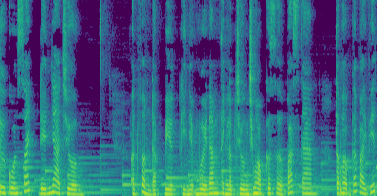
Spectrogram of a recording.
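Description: The speech moves at a fairly slow pace with ordinary pitch variation. Music can be heard in the background. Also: woman. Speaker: school academic advisor. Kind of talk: author reading her own book preface.

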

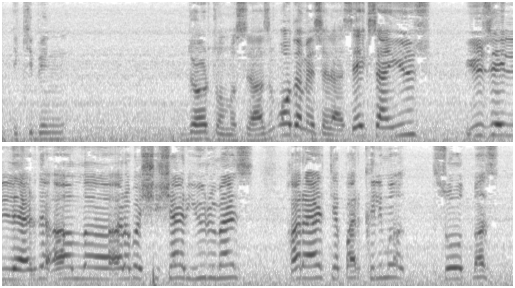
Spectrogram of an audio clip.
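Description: The sound is dry with no echo. A man speaks over noticeable background noise. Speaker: car vlogger. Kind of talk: casual vlog chat. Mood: annoyed complaining about overheating. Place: car.

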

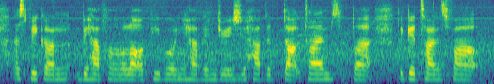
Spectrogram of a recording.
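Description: Over noticeable background noise, a woman talks at a very fast pace in a flat monotone. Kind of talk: interview answer. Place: stadium. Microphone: handheld.

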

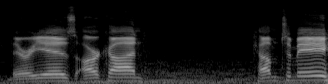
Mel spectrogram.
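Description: A man's voice sits fairly high. Background music accompanies him. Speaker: gaming video commentator. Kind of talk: let's play gameplay commentary. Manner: energetic, excited.

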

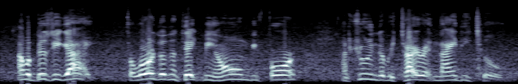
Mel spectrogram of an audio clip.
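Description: Over noticeable background noise, a man with an American accent and a high pitch talks at a very fast pace. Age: 70s. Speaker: street preacher and part-time salesman. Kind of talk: casual interview answer.

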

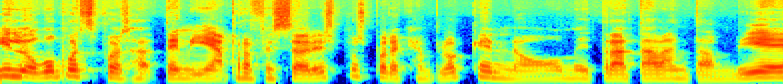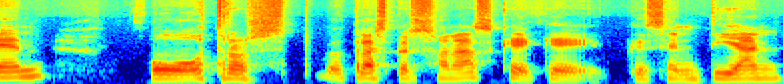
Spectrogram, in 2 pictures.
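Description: A woman with a Spanish accent speaks fairly slowly, her tone dark and mellow with ordinary pitch variation. The sound is dry with no echo against a quiet background. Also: fairly low pitch for a woman. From Spain (Valencia); Spain. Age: 40s. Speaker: entrepreneur and international speaker; speaker. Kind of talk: interview. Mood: reflective, recalling hard childhood. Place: home room. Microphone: headset.

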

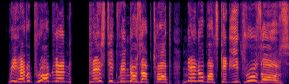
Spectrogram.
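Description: The voice is a cartoonish character voice pitched extremely high. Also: fairly slow pace. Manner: formal, dry, proper.

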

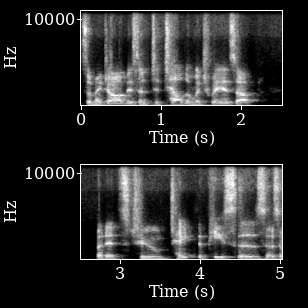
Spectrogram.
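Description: Somewhat breathy, fairly slow speech from a man. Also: quiet background. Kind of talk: interview answer. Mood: calm, thoughtful. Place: home room. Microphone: video call.

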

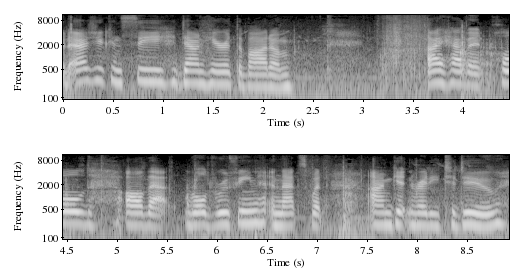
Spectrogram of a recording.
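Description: Against noticeable background noise, a woman speaks at a moderate pace in a monotone, flat way with long, frequent pauses, the sound dry with no echo. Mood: cheerful, admiring. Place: open country. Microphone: phone near.

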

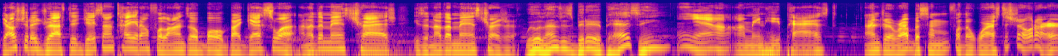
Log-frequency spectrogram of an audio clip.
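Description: With music in the background, a man in an animated tone and fairly high pitch uses lively intonation and hardly any pauses. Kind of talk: comedy roast skit. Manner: animated, mocking back-and-forth; fast, taunting, impersonating different players.

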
